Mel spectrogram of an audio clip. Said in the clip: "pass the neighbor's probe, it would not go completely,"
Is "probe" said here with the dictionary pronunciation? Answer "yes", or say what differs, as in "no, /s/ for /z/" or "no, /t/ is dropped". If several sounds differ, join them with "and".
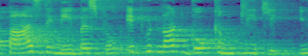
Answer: no, /b/ is dropped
